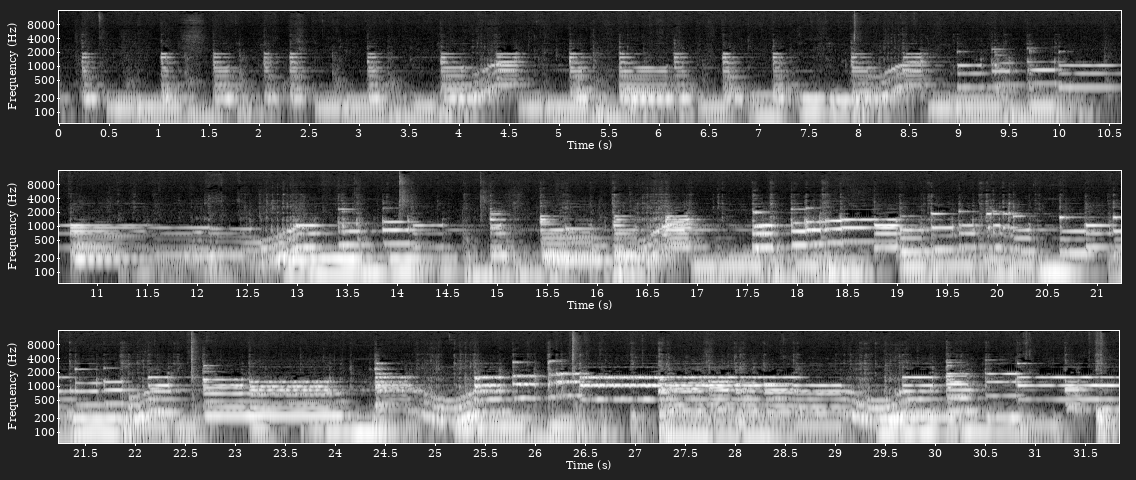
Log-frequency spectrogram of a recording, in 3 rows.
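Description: Hammond B3mk2 organ playing a bossa nova: a pulsing bass line under repeated chords, with a higher held-note melody coming in about ten seconds in.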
